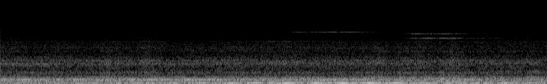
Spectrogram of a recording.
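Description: Freight train of autorack cars rolling past: a steady low rumble of steel wheels on rail, with faint high squeals about three and four seconds in.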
